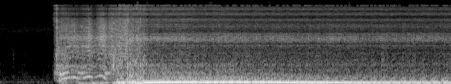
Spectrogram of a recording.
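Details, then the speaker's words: 1971 Camaro Z/28 barn find. Brief cranking, then it starts right up with a little gas into a steady, deep, even idle: a normal start. "We'll get her fired up, let it run for a little bit, and starts right up."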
